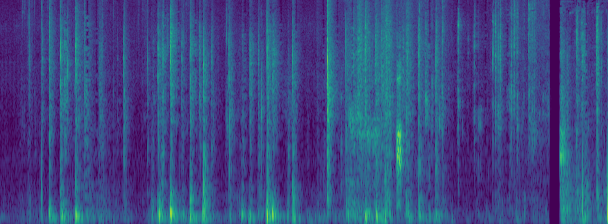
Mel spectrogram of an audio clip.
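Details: Shiba Inu indoors reacting to a smartphone ringtone: choppy run of short, low, breathy bursts and yips with brief gaps, plus a couple of thin whining notes near the middle and end.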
